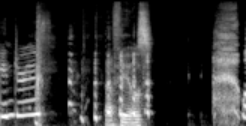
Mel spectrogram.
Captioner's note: both giggling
